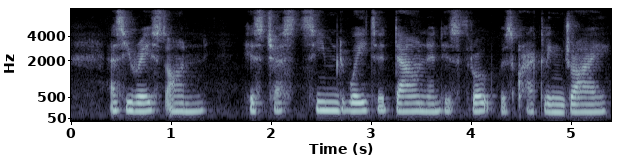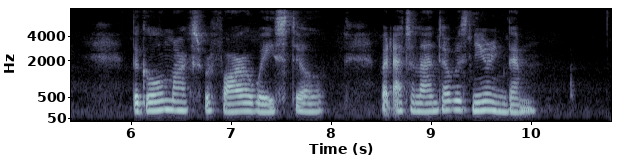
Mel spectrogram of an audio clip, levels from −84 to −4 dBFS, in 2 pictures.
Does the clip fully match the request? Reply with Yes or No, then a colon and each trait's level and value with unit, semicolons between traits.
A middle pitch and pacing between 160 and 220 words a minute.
No: medium, 180 Hz; average, 150 wpm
